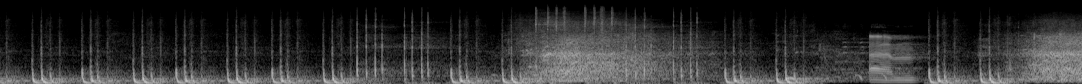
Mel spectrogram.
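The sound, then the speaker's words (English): A horse's hooves clip-clop in a steady rhythm, partly blurred by a rushing rumble midway, and a short whinny rings out near the end before the hoofbeats resume. “Sorry, that time it was the horse.”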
